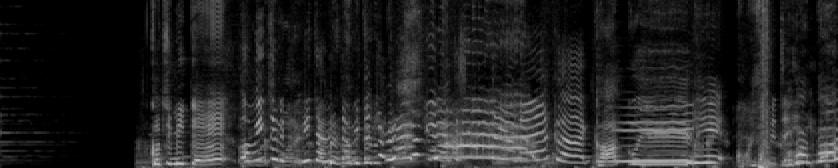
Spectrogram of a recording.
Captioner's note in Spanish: Ruidos felices en japonés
